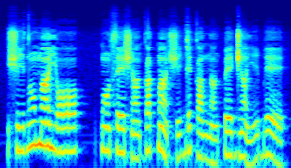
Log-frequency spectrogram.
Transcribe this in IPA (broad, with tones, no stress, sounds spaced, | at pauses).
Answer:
ʃ i˧ d ɔ̃˦ m ã˦ j ɔ˦ | k͡p ɔ̃˦ s e˦ ʃ ã˧ k a˦ k͡p ã˦˨ ʃ i˨˦ ɡ e˦ k a˧ n ã˧ k͡p e˦ d͡ʒ ã˦˨ j i˨˦ b e˦˨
